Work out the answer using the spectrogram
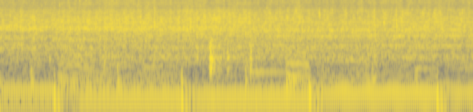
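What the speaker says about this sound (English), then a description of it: "We'll fry this tomatoes well, okay, until we get rid of the raw taste of the tomato" Finely chopped tomatoes frying with onions and salt in a pan for prawn pulao, a constant close sizzle with a low hum underneath and a few soft clicks of utensil, no talk.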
